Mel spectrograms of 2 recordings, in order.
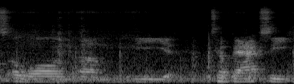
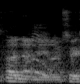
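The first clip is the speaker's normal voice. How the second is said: ordinary talk, nothing marked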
